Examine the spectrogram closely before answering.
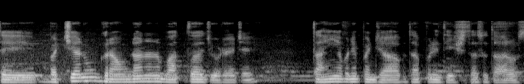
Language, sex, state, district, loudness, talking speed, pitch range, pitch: Punjabi, male, Punjab, Pathankot, -18 LUFS, 230 wpm, 105-130 Hz, 110 Hz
